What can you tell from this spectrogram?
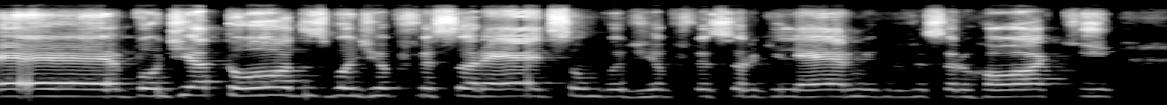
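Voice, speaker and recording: A woman talks at a fairly slow pace. Her voice is fairly high. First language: Portuguese (speaking Spanish). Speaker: law professor. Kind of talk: academic Q&A question. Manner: halting.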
